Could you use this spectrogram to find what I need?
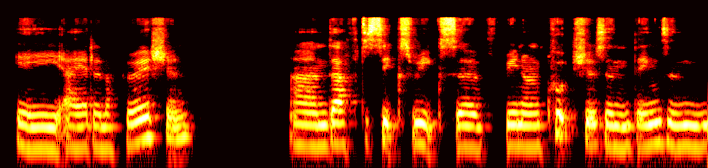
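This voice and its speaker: With a Yorkshire accent, a woman talks at a moderate pace in a fairly low pitch, her tone dark and mellow, with ordinary pitch variation over a quiet background. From northern England (Barnsley, Yorkshire). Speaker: pet and house sitter. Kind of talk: interview.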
